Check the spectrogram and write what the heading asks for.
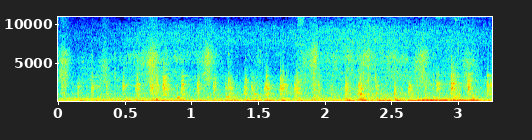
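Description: A steam-powered snowblower bellows at night as it cuts through a wall of snow in British Columbia's Selkirk Mountains: a loud, steady churning roar, rhythmic hissing chuffs pulsing over a low throbbing drone and faint mechanical hum, with no voices.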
